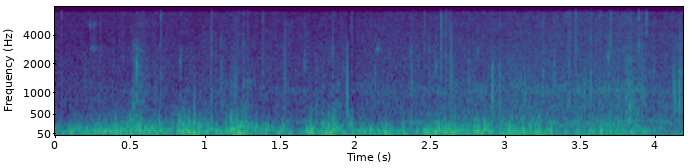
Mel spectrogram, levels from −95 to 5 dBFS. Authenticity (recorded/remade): remade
